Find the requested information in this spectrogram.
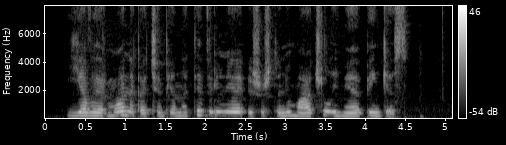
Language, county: Lithuanian, Šiauliai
